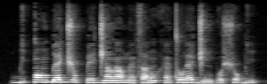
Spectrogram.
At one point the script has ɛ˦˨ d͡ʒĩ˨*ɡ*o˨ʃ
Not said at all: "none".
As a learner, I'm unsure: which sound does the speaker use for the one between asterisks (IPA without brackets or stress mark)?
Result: ɡ͡b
